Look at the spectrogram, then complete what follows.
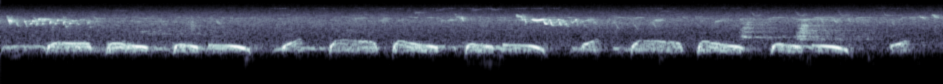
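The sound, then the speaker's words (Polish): A common wood pigeon coos steadily in repeated soft, hollow phrases, prominent, while fainter songbirds chirp high in the background. No one speaks. “Mamy gdzieś tam w oddali kapturki i co chwilę odzywa się kuzyn siniaka, największy gołąb, czyli grzywacz.”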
